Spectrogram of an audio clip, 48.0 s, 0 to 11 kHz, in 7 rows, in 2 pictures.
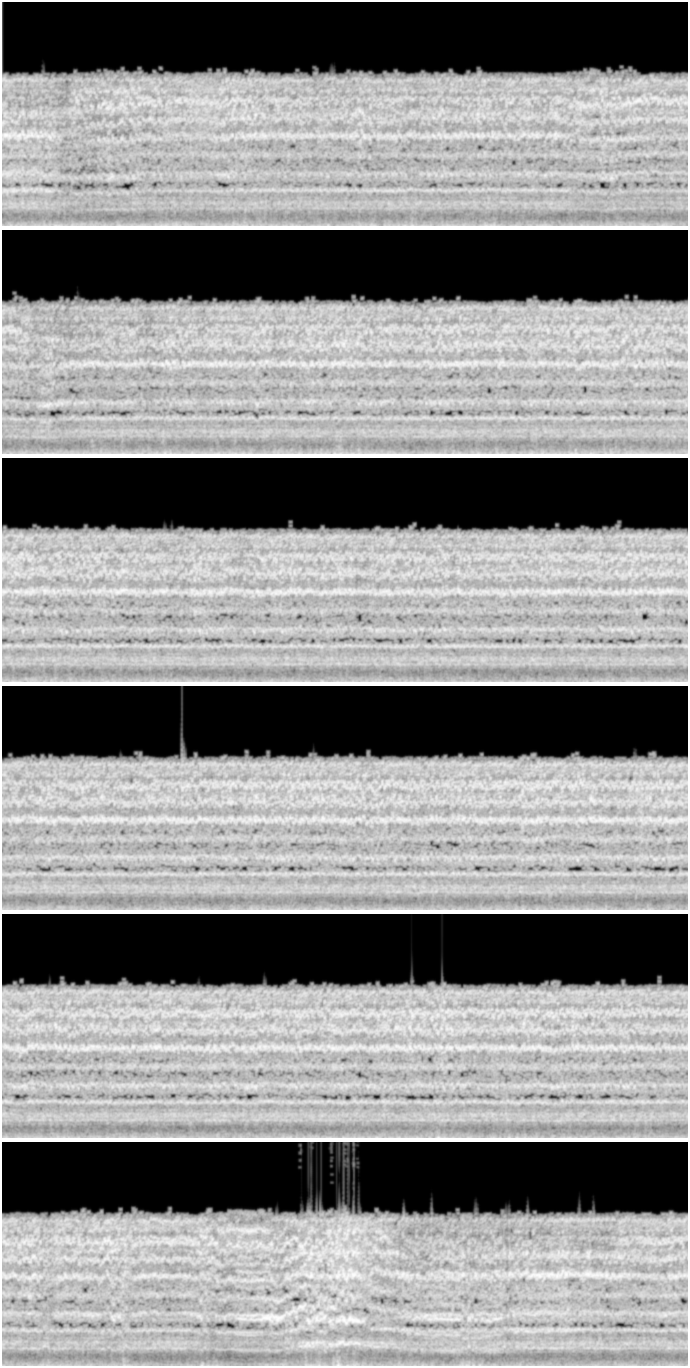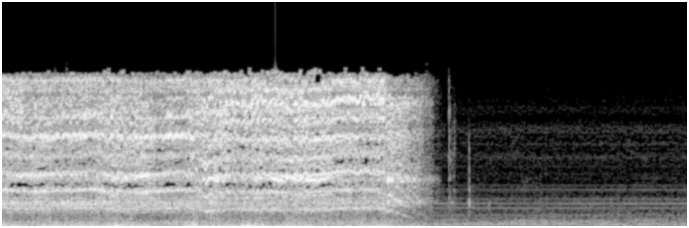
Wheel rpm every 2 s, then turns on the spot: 220, 230, 230, 230, 230, 230, 230, 230, 230, 230, 230, 230, 230, 240, 230, 230, 230, 230, 230, 240, 230, 230, 220, 40.
none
